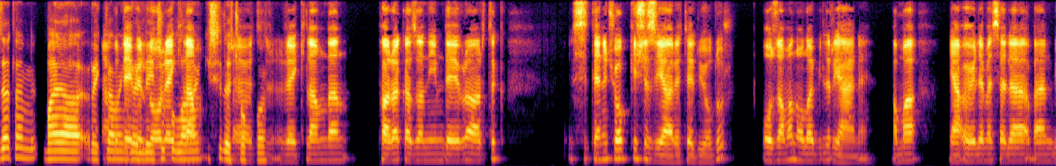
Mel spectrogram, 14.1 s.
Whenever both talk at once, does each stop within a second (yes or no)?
no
